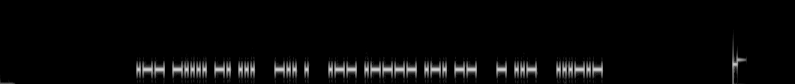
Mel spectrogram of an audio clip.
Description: Morse code, heard as a keyed tone, about 37 wpm, 700 Hz. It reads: W6NS DE W1RM TU <SK>
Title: K1USN SST QSO Practice 40wpm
